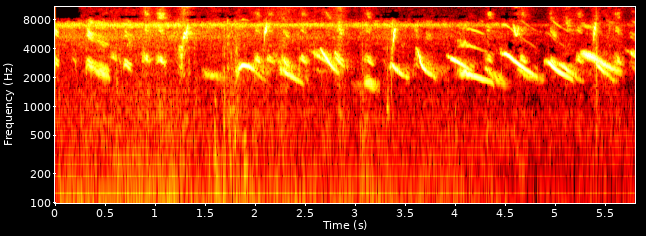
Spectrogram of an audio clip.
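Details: Green-winged saltator (trinca-ferro) song meant to warm up a cold bird: a fast run of clear whistled notes, many slurring downward, repeated more than once per second, with a constant thin high whine behind.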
